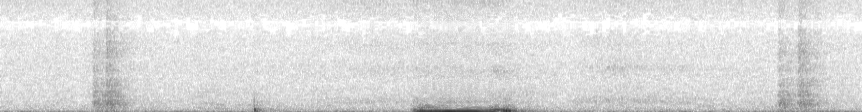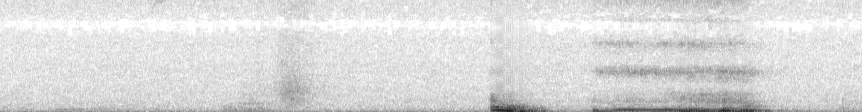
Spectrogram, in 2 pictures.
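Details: A pug puppy sleeping during the day: short snorting snores and soft sniffing breaths, ordinary snoring in a flat-faced dog.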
